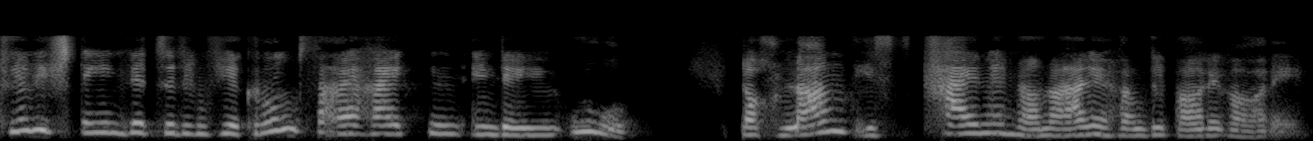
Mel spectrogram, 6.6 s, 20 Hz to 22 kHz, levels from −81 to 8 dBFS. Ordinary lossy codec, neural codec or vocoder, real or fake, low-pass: none; codec, 16 kHz, 1 kbps, FreqCodec, smaller model; fake; none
